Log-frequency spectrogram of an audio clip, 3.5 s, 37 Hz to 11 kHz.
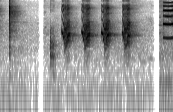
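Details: Black-winged myna master song used to teach young mynas: four harsh, raspy squawks repeated about every 0.4 seconds, then a clean whistled tone at the end.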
